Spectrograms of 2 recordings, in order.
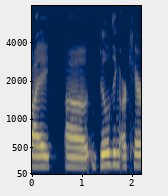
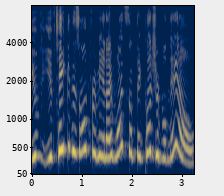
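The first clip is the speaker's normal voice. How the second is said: very high spoiled-brat screech; 12 semitones higher than usual. Describing how a man flips into a little brat: imitating a bratty scream. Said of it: "that little brat that screams".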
